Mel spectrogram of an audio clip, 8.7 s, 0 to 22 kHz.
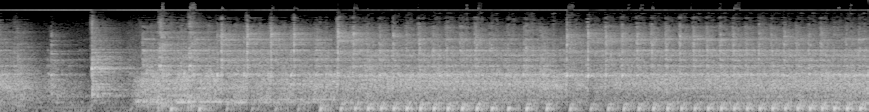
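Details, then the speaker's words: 1968 Cub Cadet 122 with a 12 hp single-cylinder Kohler, taken out for a drive: uneven, lumpy thumping at about three to four beats a second, sounding like it is about to die. The owner suspects the fuel system; cause not confirmed. "let me get that b out of the way and we'll take it out and drive it around sounds like it's dying"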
